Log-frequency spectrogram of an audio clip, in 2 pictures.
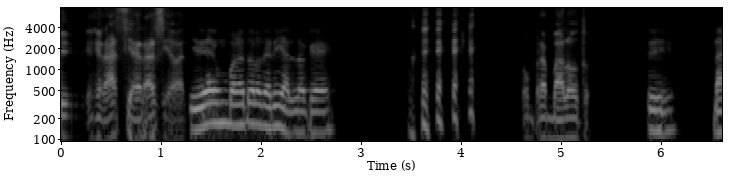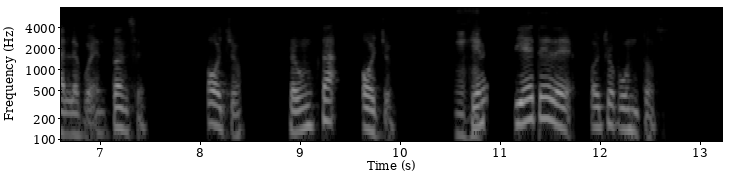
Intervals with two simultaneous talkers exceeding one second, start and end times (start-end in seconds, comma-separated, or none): none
